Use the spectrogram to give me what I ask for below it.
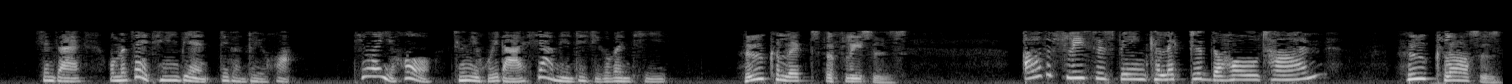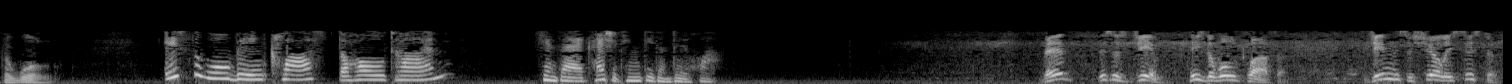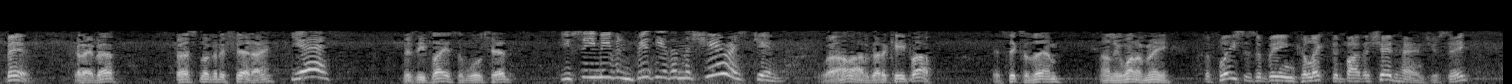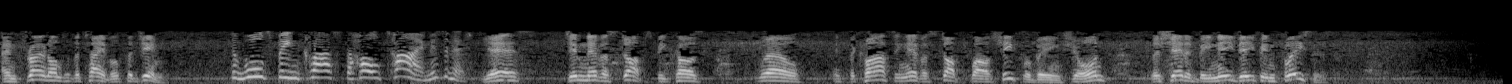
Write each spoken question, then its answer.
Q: Who collects the fleeces?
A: The shed hands collect them.

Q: Who classes the wool?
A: The wool classer does.

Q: Is the wool being classed the whole time?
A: Yes, it is. It's being classed the whole time.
